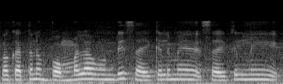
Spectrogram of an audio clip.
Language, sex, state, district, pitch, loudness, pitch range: Telugu, female, Andhra Pradesh, Srikakulam, 225 Hz, -15 LUFS, 210-230 Hz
